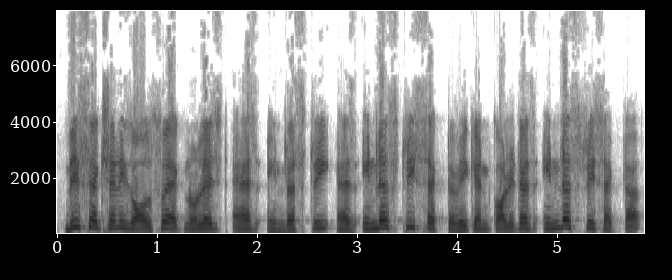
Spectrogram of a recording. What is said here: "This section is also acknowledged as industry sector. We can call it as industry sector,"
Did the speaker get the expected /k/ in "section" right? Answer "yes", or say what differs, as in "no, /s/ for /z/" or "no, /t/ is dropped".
yes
